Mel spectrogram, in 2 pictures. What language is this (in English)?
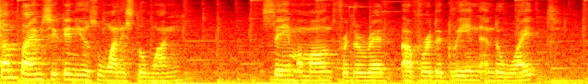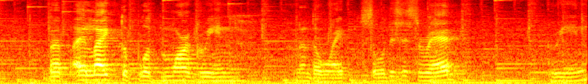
English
